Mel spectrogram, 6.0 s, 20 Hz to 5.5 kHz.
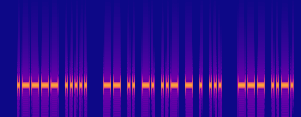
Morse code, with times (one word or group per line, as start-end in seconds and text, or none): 0.3-1.7 15
2.1-4.4 MINUTES
4.8-5.9 OF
